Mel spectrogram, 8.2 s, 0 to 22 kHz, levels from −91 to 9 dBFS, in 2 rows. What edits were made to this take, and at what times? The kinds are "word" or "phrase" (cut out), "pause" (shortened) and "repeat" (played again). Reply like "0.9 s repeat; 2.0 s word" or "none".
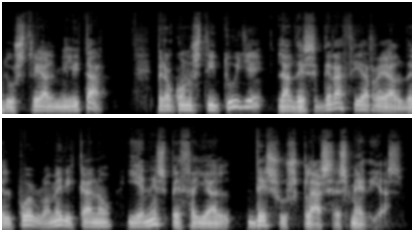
5.3 s pause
